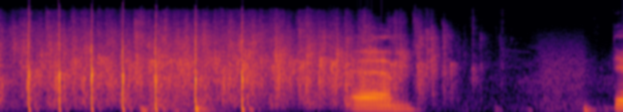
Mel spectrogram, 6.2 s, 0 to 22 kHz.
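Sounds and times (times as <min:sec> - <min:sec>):
applause from a small audience: 0:00.0 - 0:04.9
speech: 0:03.5 - 0:04.2.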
